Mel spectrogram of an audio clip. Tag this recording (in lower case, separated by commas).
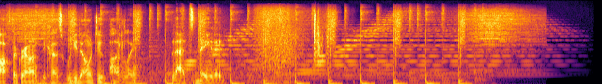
speech, music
